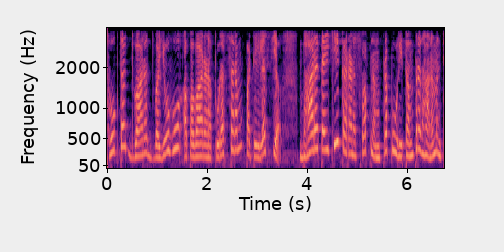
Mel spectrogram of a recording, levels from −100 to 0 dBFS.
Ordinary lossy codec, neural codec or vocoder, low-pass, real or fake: none; codec, 16 kHz, 8 kbps, FreqCodec, larger model; 3.6 kHz; fake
